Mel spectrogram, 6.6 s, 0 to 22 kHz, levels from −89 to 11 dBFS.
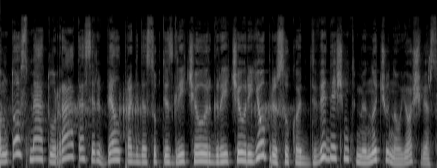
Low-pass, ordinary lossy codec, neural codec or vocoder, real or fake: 14.4 kHz; MP3, 64 kbps; none; real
